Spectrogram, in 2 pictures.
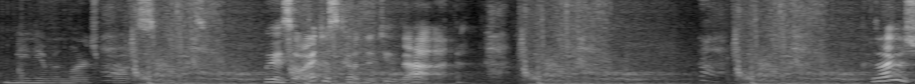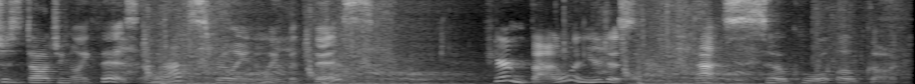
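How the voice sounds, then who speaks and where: Animated woman streaming a video game. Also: mid-range voice, unhurried, long pauses, heavy background noise. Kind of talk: casual live gameplay commentary. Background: video game music.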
